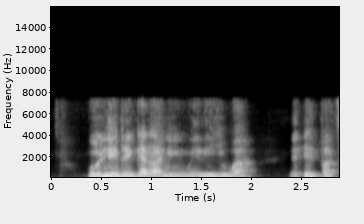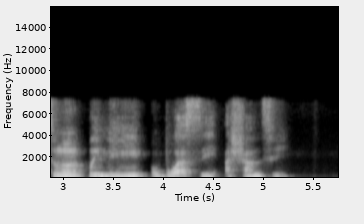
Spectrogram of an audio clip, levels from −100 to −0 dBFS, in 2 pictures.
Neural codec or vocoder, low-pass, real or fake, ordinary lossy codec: codec, 16 kHz, 1.1 kbps, Voila-Tokenizer; 7.2 kHz; fake; none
